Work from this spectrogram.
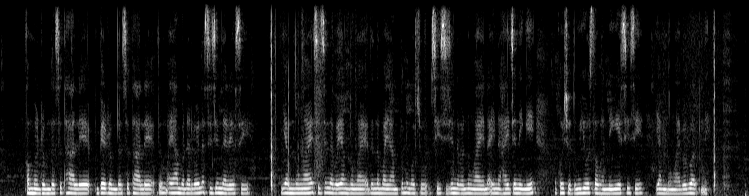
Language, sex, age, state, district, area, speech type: Manipuri, female, 45-60, Manipur, Tengnoupal, rural, spontaneous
